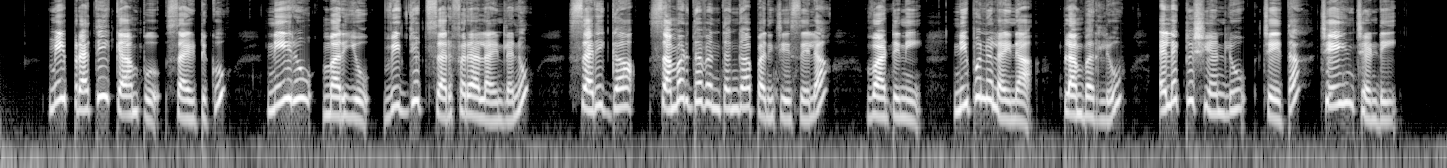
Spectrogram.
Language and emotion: Telugu, neutral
